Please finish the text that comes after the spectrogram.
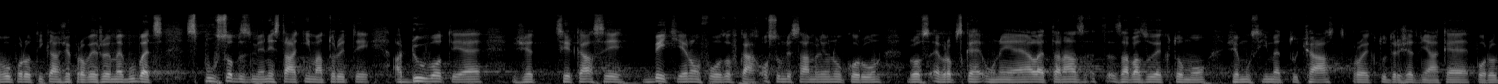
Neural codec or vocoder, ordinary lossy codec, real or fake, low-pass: none; Opus, 64 kbps; real; 10.8 kHz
